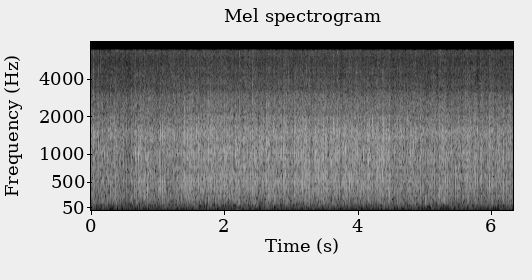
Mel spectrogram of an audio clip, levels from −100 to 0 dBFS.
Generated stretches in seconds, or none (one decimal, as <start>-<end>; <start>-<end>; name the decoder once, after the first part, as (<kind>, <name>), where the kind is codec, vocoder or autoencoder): 0.0-0.9 (vocoder, Vocos); 1.6-2.3; 4.9-6.3

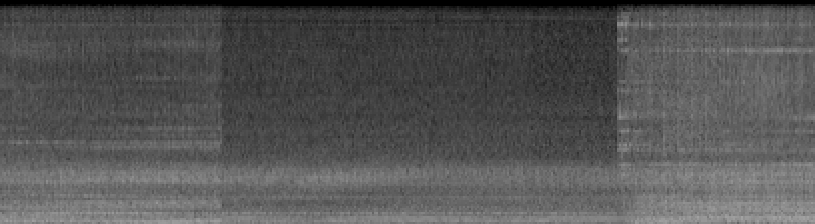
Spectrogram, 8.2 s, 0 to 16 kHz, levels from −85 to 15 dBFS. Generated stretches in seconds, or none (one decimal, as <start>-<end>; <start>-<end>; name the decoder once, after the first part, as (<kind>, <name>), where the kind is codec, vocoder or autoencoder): 0.0-5.3 (vocoder, Vocos); 7.2-8.2

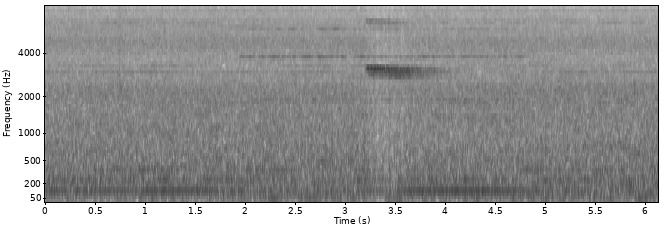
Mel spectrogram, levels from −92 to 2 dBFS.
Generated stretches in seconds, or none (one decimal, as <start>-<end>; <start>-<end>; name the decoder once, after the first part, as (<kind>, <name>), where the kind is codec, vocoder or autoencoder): none

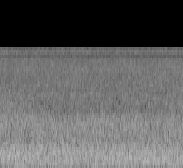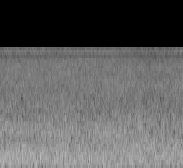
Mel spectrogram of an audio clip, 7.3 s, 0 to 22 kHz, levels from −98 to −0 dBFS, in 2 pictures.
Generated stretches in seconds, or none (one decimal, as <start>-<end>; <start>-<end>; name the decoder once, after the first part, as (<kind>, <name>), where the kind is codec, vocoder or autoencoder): none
